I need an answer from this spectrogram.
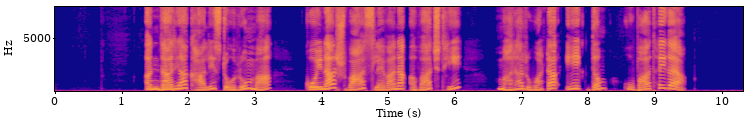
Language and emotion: Gujarati, fearful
